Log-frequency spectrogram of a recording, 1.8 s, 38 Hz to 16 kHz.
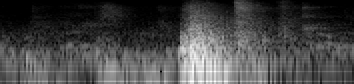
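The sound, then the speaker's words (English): A heavy metal holding cell door slams shut with a single loud, reverberant clang, its echo fading while a voice murmurs faintly in the background. “That the door of the holding cell shuts at 10, and after that you're lying on the ground in the dark with other men, just a low blue light glowing on the wall.”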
